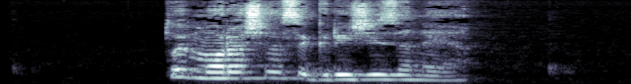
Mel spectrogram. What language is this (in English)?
Macedonian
